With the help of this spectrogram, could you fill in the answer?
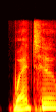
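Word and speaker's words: Whetter: through his son's wixeray Fortes pronounced wetter was incurably lazy and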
